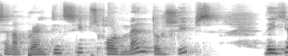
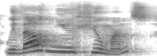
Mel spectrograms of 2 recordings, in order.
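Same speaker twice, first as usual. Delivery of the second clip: usual speaking voice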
